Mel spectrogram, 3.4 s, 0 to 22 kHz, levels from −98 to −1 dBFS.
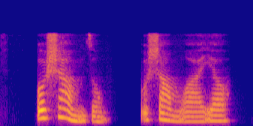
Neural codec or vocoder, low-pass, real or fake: codec, 16 kHz, 0.4 kbps, LongCat-Audio-Codec; 7.2 kHz; fake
